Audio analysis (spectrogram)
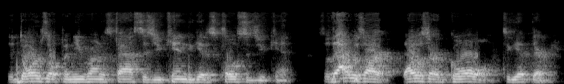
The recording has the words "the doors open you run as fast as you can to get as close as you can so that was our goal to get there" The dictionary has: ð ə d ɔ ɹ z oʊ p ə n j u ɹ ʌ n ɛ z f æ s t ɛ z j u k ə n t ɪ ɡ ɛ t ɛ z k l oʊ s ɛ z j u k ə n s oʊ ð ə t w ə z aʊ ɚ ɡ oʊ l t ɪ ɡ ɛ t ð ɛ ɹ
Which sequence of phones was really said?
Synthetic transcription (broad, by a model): ð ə d ɔ ɹ z oʊ p ə n j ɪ ɹ ʌ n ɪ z f æ s t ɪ z j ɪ k ə n t ɪ ɡ ɛ t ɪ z k l oʊ s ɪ z j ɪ k ə n s oʊ ð ə t w ə z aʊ ɚ ɡ oʊ l t ɪ ɡ ɛ t ð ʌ ɹ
